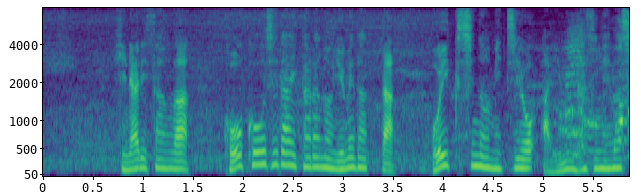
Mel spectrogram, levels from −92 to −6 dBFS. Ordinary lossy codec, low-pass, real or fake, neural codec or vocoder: none; none; fake; codec, 16 kHz, 8 kbps, FreqCodec, larger model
